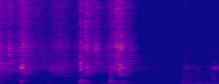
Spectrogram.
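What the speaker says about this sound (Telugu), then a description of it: "కొంచెం మిరియాలు ఒక్క నాలుగైదు ఎండుమిరపకాయలు అన్నీ కలిపి బాగా వేగించుకోవాలి మాడకుండా" Peppercorns, fenugreek seeds and a few dried red chillies being roasted in a pan for temple-style vangi bath, with close, repeated metallic scraping and stirring clatters, a brief silent gap, then more stirring.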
